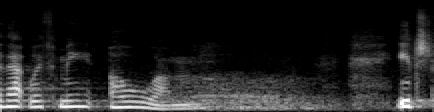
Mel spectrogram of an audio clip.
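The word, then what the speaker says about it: ogham: today is spelled o g h m and pronounced ow can you say that with me om each letter of the omam alphabet is connected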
